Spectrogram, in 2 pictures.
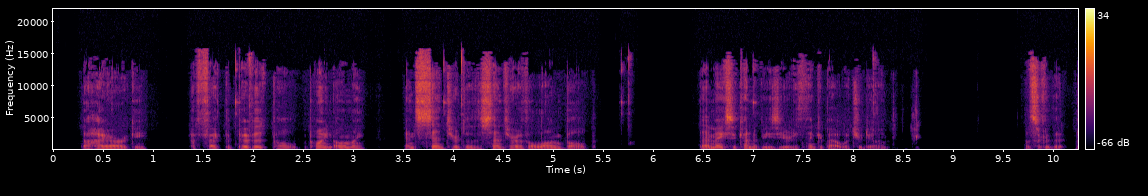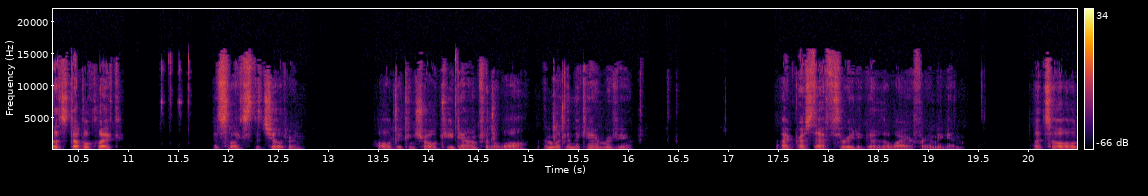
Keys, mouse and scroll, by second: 2.6-4.6 drag, 7.6 click, 11.4 click, 13.8 click, 14.0 ctrl+click, 14.1 ctrl+z, 17.1 click, 17.3 click, 19.9 ctrl+click.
